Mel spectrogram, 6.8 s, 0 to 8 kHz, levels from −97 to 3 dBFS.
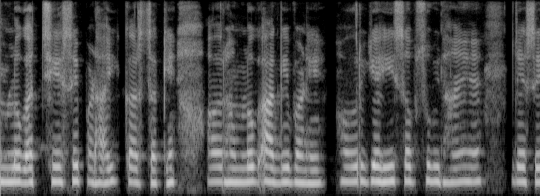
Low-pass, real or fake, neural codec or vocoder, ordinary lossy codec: none; real; none; none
